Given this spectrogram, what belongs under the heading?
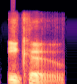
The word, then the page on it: ECU: British English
